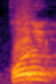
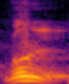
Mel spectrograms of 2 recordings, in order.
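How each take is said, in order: First: The word begins with a k sound. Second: The word begins with a g sound.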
